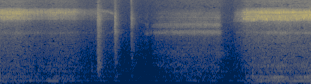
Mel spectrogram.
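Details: Sleeping Boxer named Buddy snoring away, one hissy wheezing exhale, a few soft clicks and a quiet breath, then another snore begins.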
